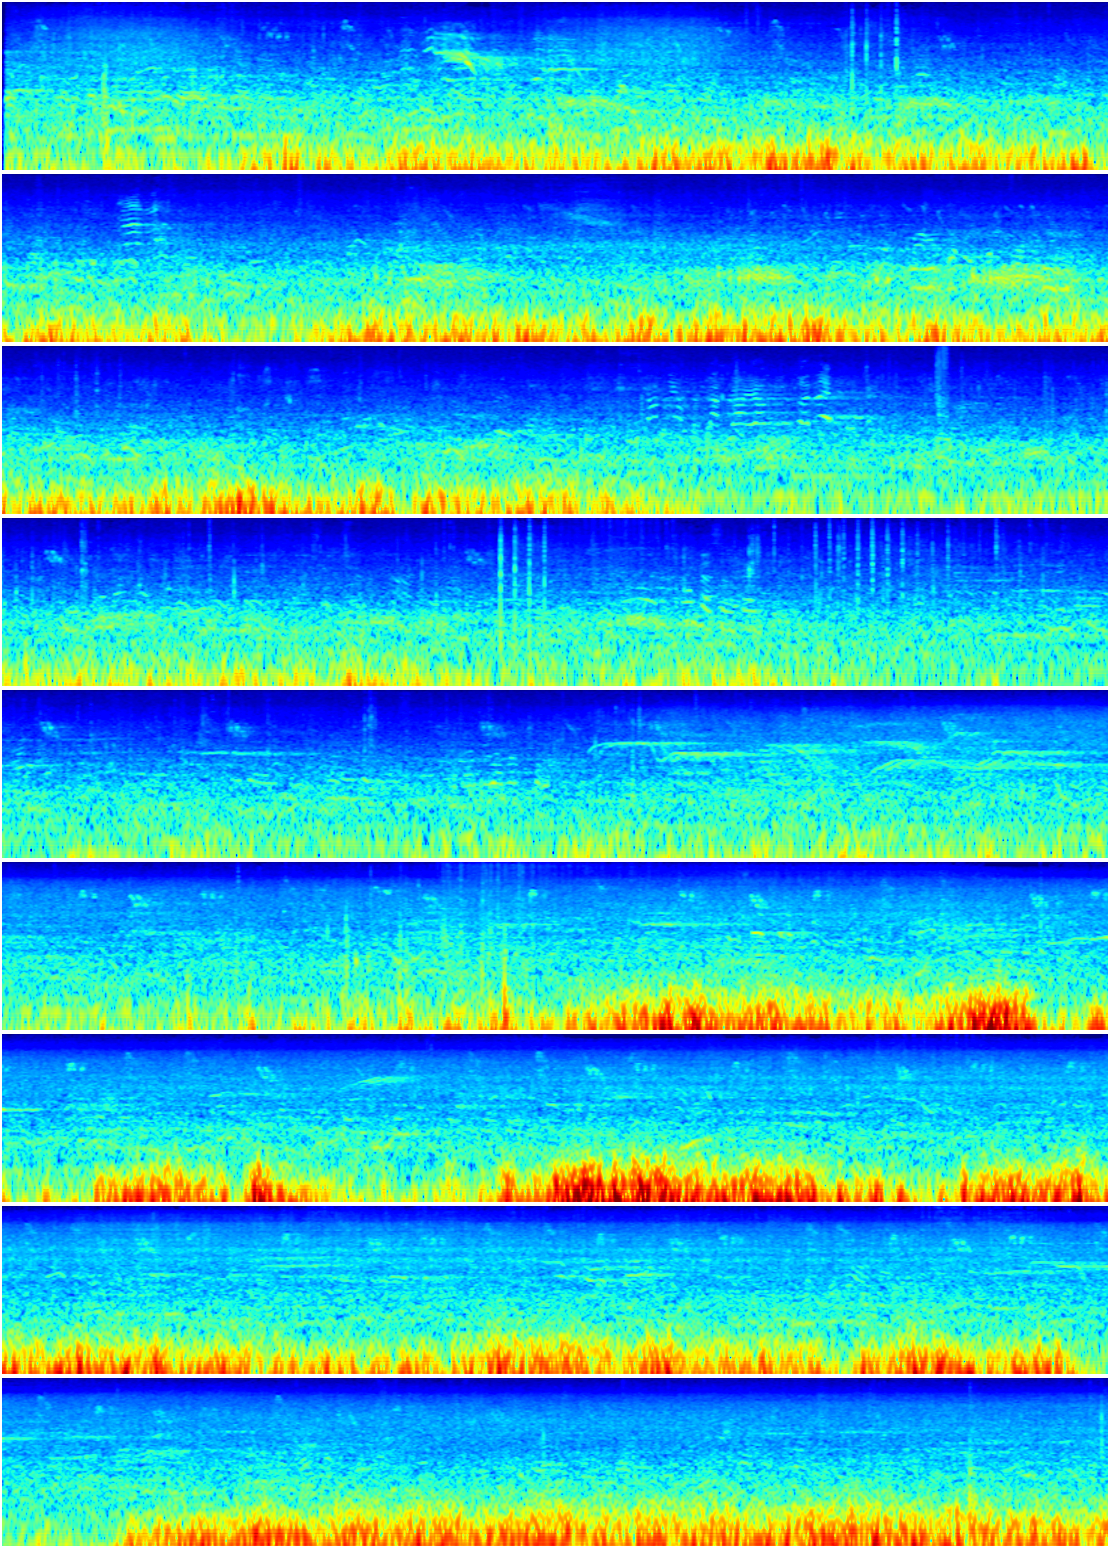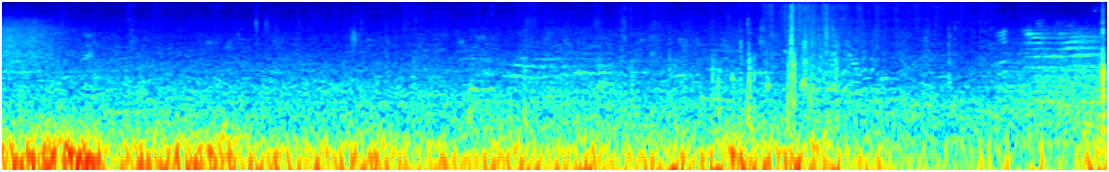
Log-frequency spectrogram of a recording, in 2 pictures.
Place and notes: Piata Mare Sibiu
Children playing in the main square with water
